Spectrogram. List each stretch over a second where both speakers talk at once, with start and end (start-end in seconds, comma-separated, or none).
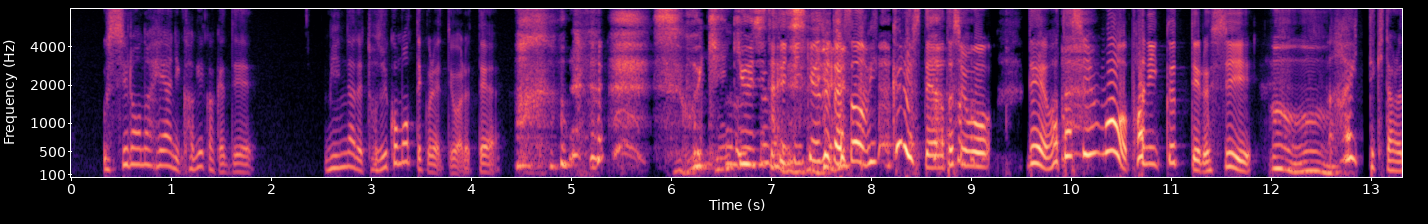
6.4-7.8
